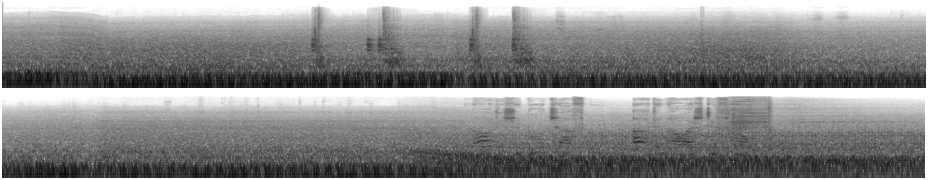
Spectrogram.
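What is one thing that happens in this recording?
A bus engine rumbles steadily from close by.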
